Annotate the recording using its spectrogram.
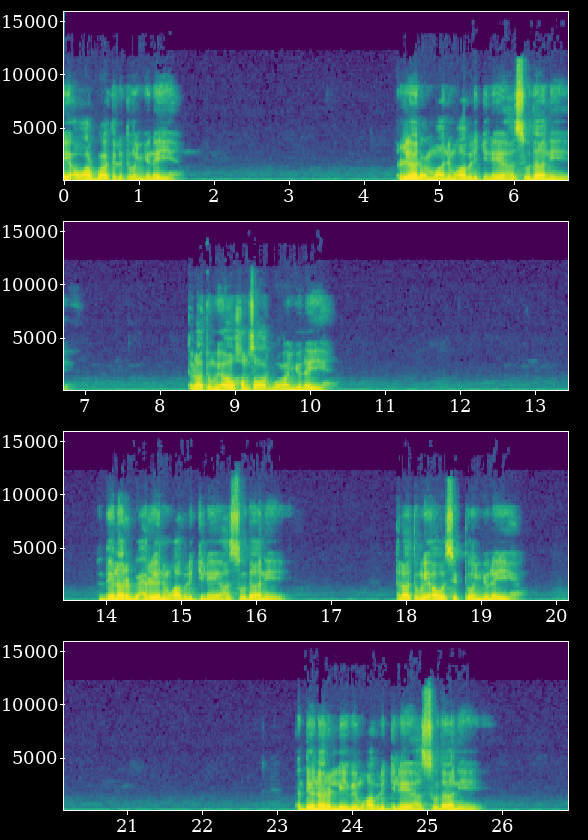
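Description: A man speaks calmly and close to the microphone, in short phrases with pauses between them.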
